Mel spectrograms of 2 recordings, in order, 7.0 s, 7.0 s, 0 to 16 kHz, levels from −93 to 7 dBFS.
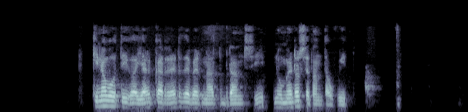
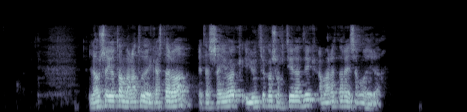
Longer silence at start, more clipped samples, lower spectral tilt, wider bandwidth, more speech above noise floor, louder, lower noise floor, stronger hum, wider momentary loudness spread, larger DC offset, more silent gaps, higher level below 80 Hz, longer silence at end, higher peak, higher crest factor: about the same, 1.4 s vs 1.35 s; neither; about the same, -5.5 dB/octave vs -5.5 dB/octave; about the same, 7.8 kHz vs 7.8 kHz; first, over 69 dB vs 55 dB; about the same, -21 LUFS vs -21 LUFS; first, under -90 dBFS vs -75 dBFS; neither; about the same, 11 LU vs 9 LU; neither; neither; about the same, -66 dBFS vs -62 dBFS; second, 1.05 s vs 1.3 s; about the same, -4 dBFS vs -4 dBFS; about the same, 20 dB vs 18 dB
